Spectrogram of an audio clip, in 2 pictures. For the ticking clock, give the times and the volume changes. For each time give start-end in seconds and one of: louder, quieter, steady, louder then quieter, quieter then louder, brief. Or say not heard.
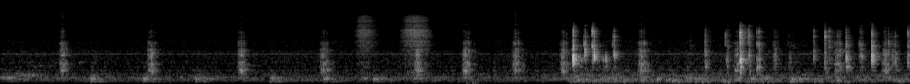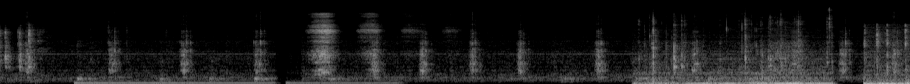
0.0-18.1 steady.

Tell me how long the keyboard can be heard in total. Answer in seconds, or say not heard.
10 s.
